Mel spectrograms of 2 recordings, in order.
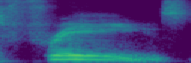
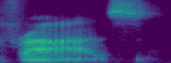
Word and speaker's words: phrase: said fras or something so remember there's a silent e at the end of it okay so it's not crazy but the silent episode phrase but the silent E indicates that it's the open a so it's phrase not fras okay so what do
